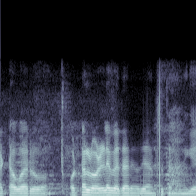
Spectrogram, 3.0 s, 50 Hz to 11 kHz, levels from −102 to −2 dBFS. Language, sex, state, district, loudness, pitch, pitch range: Kannada, male, Karnataka, Shimoga, -18 LUFS, 115 Hz, 110-125 Hz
